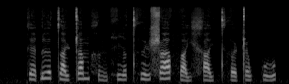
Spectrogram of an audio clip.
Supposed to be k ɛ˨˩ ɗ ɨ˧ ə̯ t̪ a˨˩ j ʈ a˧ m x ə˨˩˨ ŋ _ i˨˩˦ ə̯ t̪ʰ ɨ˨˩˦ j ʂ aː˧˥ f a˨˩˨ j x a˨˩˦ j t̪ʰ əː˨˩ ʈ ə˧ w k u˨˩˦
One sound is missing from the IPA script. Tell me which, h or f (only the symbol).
h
